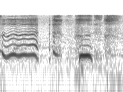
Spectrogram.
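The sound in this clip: A young child cries in distress, beginning with a long, high wail and followed by shorter sobbing bursts, with brief pauses between them.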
